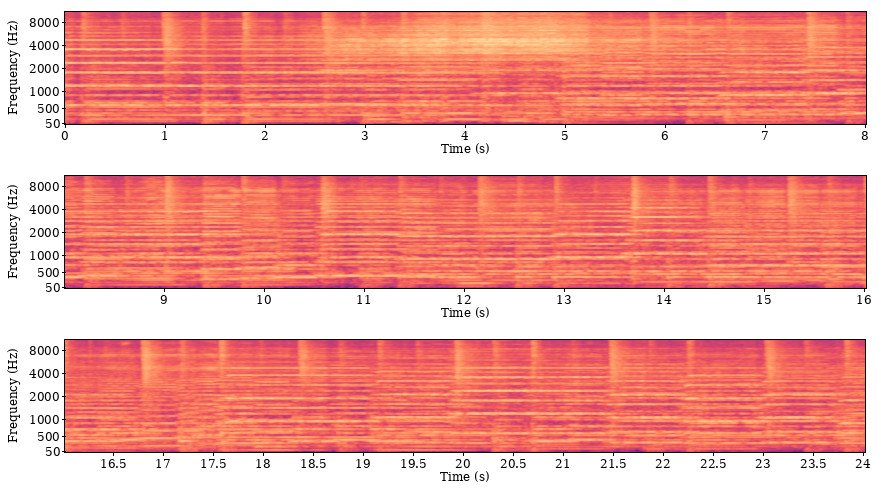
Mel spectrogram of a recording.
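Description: A full concert wind band playing live: brass and woodwinds hold chords over evenly repeated drum strokes, with a cymbal swell about three seconds in.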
